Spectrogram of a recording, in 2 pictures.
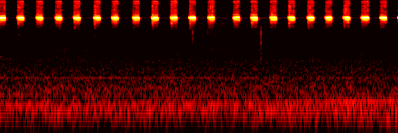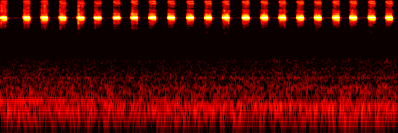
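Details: Cricket. A cricket chirps in a bright, high-pitched series of short pulses, about four per second. The rhythm stays remarkably even throughout, with nothing else heard behind it.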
